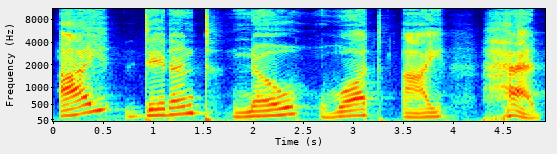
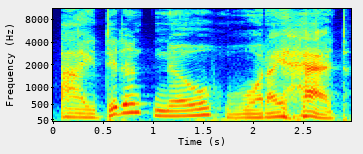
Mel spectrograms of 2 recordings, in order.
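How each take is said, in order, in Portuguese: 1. As palavras what e I ficam separadas. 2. As palavras what e I se juntam.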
